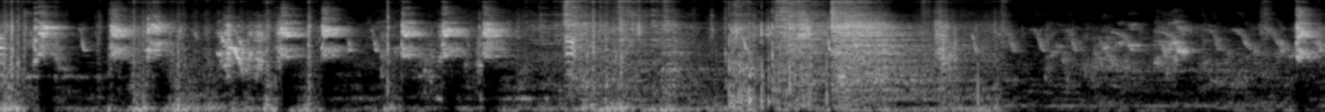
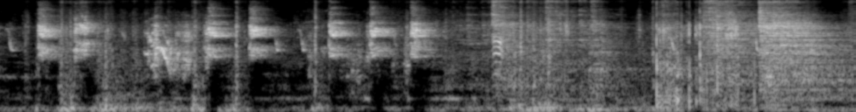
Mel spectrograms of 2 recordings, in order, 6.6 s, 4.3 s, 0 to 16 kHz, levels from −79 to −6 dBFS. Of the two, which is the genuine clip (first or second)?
second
